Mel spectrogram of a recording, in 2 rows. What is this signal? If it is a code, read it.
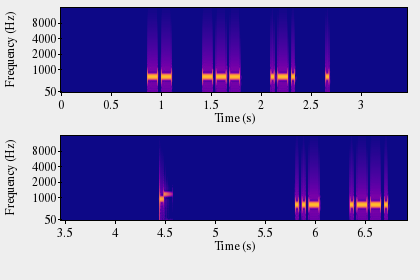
Morse code, heard as a keyed tone, about 36 wpm, spaced as for 20 wpm, 690 Hz. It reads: MORE UP
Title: 3x Character Spacing - Top 100 Words - 35wpm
